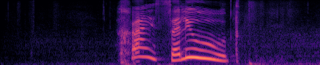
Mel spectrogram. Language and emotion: Russian, positive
